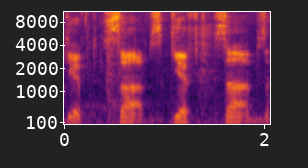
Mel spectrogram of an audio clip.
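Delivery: slow, deliberate, drawn-out delivery. Streamer thanks a viewer for gift subs, drifting into almost Christopher Walken voice. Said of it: "you just about went Christopher Walken".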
